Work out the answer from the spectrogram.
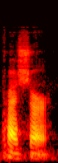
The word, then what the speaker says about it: pressure: searcher c-h-e-r pressure s-u-r-e listen to that sound again pre-sure it almost sounds like an sh but notice there is no sh in the word pressure future you hear that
